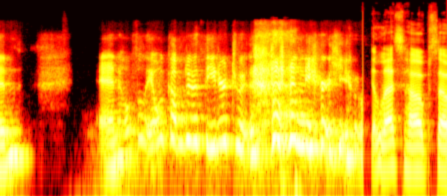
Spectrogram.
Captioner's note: chuckles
